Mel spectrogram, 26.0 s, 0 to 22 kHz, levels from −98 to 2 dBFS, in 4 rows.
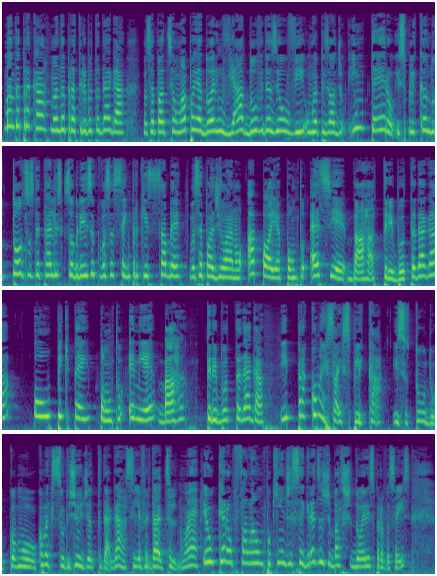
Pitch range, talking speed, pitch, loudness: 245-330 Hz, 175 wpm, 295 Hz, -20 LUFS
